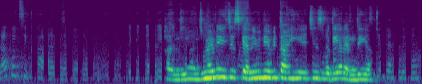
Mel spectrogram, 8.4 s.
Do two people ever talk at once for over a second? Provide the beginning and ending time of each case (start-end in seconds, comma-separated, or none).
3.3-7.4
